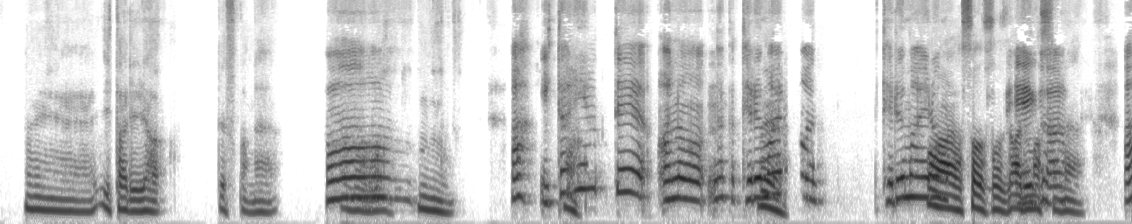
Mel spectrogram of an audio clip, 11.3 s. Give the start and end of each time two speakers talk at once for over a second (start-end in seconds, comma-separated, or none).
9.3-10.8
